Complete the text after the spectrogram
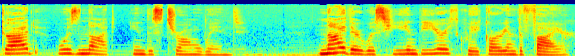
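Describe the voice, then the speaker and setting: A woman's voice: fairly high pitch, a little slow, soft background music, close to an everyday voice. A woman playing an earnest, disillusioned nun in a stage play, declaiming her lines. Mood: earnest, disapproving. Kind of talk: amateur stage play acting.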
